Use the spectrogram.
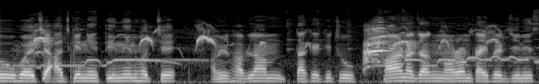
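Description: Two male domestic geese honk loudly and repeatedly near a newly hatched gosling, their brassy calls breaking in between and over someone talking close by.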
